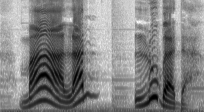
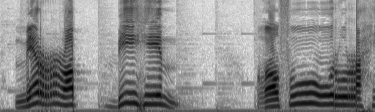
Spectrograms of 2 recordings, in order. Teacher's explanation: cara membacanya bunyi nonnya dimasukkan pada huruf idghamnya, tetapi dibacanya tidak disertai dengungan. Artinya langsung, maka membacanya bukan alam atau malal, tidak ditahan, tapi langsung dimasukkan. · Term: idgham bila gunnah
